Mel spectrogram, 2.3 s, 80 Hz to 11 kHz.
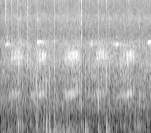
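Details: Several small frogs give short, bright, buzzy croaks in a steady overlapping chorus at night in the forest during heavy rain, 12 June 2026.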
